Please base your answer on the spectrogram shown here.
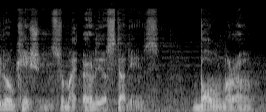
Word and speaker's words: Balmora: of these sites since I've been pronouncing these two wrong the entire time I was saying Bal Mora and Al run all right unless he's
